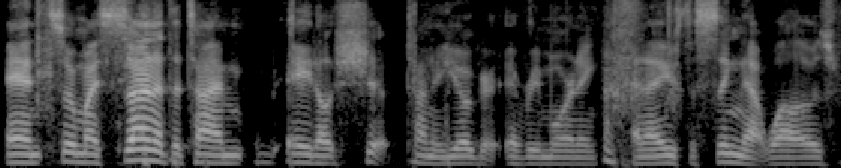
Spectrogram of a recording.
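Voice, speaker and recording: A man's voice: medium pitch, a little fast, smooth. A man in his thirties, a guest composer chatting casually and rambling a little as he tells stories, now and then singing snippets. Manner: rambling, animated, sings snippets and acts out quotes. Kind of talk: casual interview chat.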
